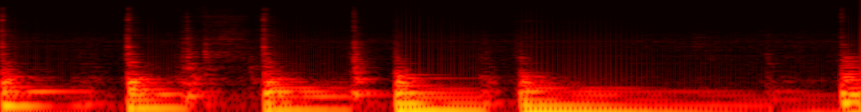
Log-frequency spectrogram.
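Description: Double bass playing five low notes one after another up its E string: open E, F sharp, G, then A and B shifted into third position. Each note starts cleanly about two-thirds of a second after the last, and the final note is held for over a second.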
